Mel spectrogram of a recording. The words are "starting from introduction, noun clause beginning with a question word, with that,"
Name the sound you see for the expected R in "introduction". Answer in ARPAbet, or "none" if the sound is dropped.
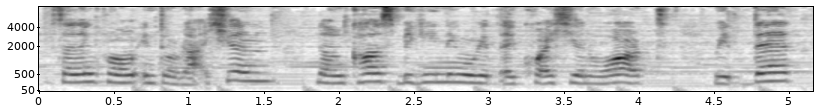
none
